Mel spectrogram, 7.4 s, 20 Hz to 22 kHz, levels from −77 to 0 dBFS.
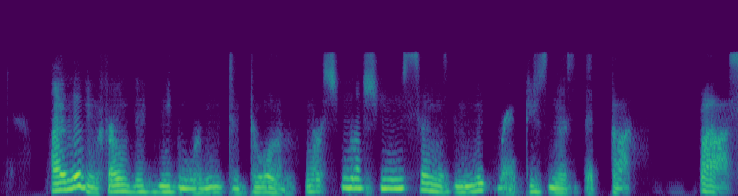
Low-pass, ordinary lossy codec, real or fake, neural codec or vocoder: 7.2 kHz; none; fake; codec, 16 kHz, 0.5 kbps, FreqCodec, smaller model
